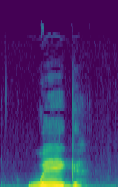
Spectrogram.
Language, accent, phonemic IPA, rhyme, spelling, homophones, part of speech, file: English, US, /ʍɪɡ/, -ɪɡ, whig, Whig, noun / verb, En-us-whig.ogg
- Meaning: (noun) 1. Acidulated whey, sometimes mixed with buttermilk and sweet herbs, used as a cooling beverage 2. Buttermilk; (verb) 1. To urge forward; drive briskly 2. To jog along; move or work briskly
